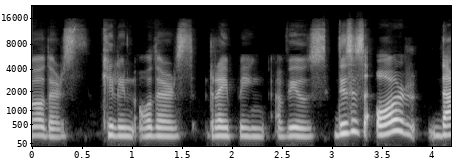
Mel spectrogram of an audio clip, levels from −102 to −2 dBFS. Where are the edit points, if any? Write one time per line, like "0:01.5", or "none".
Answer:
0:02.9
